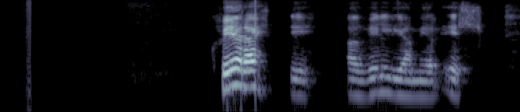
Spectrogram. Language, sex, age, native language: Icelandic, male, 40-49, Icelandic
